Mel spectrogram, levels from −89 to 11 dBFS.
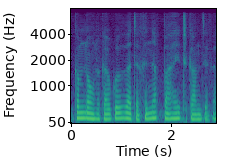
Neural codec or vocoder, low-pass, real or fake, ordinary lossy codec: codec, 16 kHz, 0.3 kbps, FocalCodec; 7.2 kHz; fake; none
